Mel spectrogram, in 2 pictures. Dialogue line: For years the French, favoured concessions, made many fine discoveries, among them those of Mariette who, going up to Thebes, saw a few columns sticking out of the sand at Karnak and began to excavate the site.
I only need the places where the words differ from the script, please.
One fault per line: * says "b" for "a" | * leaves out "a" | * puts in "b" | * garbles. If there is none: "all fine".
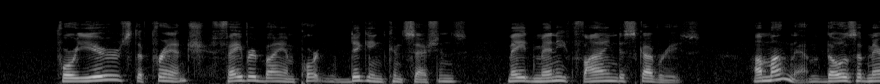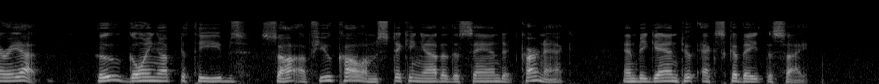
* puts in "by important digging"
